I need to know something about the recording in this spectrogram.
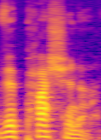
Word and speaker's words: Vipassana: vocabulary lesson is for the Vipassana article it's pronounced Vipassana let's start with the word kidneys in the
